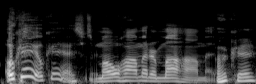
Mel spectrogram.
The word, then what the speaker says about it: Mohammad: on your birth but it's not pronounced moo it's never pronounced moo but it spelled that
